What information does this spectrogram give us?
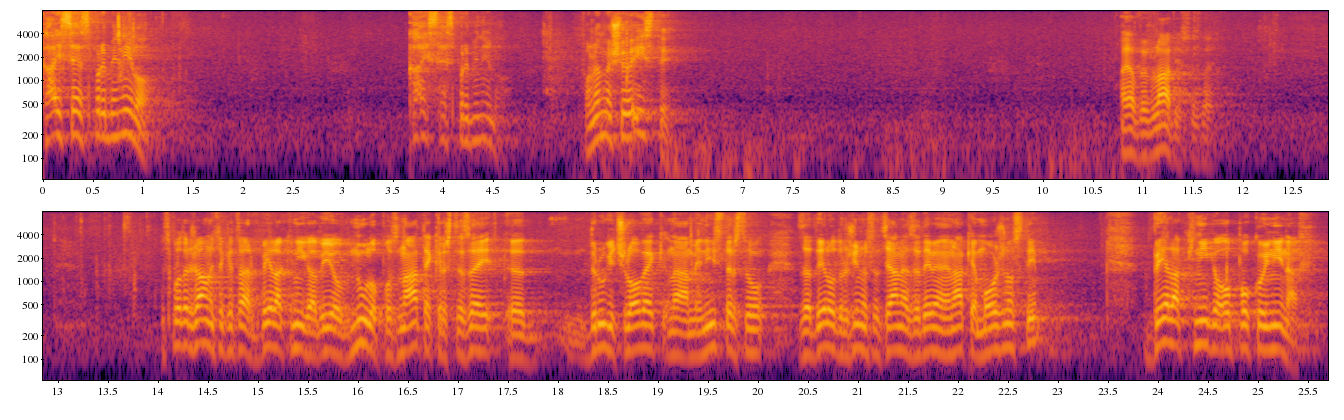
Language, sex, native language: Slovenian, male, Slovenian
